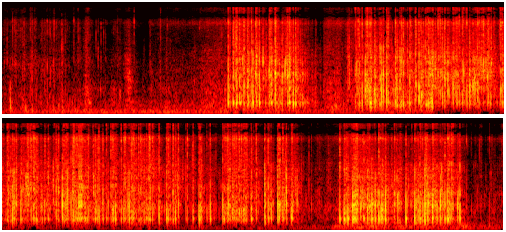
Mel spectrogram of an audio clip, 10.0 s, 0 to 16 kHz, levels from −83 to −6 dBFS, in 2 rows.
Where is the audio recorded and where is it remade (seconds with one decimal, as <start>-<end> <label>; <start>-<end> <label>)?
0.0-2.1 recorded; 2.1-2.8 remade; 2.8-5.8 recorded; 5.8-10.0 remade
